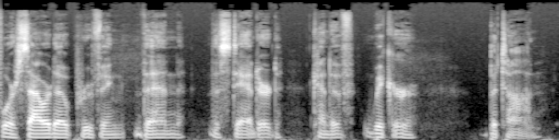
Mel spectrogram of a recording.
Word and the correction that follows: banneton: banneton. Banneton. Uh, you always butcher that one.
